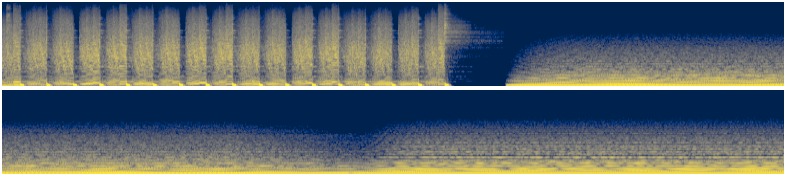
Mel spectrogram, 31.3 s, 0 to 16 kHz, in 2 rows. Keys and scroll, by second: 1.5 Tab, 2.0 a, 3.6 Tab, 5.7 Tab, 6.4 typing, 11.8 q, 12.9 q, 14.3 q, 16.4 q, 17.0 q, 17.6 q, 19.3 Tab, 21.4-22.7 typing, 21.9 Tab, 27.7 super+z, 29.7 typing.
